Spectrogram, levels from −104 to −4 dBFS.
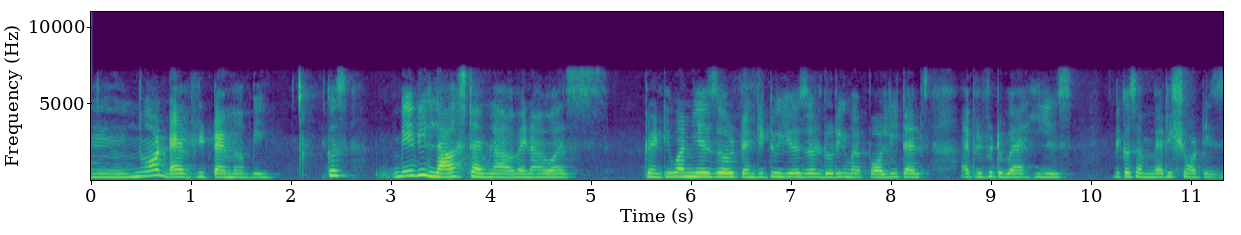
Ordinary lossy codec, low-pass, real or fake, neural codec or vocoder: none; 7.2 kHz; fake; codec, 16 kHz, 4 kbps, FreqCodec, larger model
